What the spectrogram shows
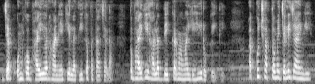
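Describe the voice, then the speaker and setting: Woman reading as a sweet stubborn young wife, kinda hurt, gravelly low voice, storybook style. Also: fairly even intonation, brisk, a little mellow, faint music behind. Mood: gentle. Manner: pleading, hurt.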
